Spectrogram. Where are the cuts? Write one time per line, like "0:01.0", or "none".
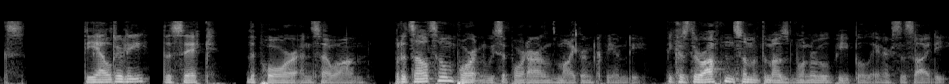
0:01.5
0:02.3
